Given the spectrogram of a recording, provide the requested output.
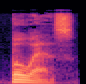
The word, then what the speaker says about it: Boaz: Pronouncing, Boaz.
